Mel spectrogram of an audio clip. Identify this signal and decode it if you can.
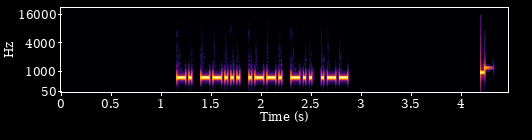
Morse code, heard as a keyed tone, about 40 wpm, 700 Hz. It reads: N7PDW
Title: USA Call Signs - 2x Character Spacing - 40wpm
